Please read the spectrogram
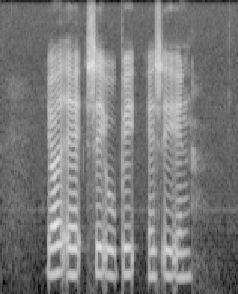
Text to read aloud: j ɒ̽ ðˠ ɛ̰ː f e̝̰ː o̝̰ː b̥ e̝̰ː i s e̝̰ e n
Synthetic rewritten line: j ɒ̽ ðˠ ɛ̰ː s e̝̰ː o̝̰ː b̥ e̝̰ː e s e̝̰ e n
